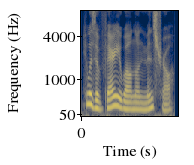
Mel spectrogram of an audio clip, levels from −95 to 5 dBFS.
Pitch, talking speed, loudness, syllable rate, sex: 175 Hz, 215 wpm, -17 LUFS, 5.0 syllables/s, female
